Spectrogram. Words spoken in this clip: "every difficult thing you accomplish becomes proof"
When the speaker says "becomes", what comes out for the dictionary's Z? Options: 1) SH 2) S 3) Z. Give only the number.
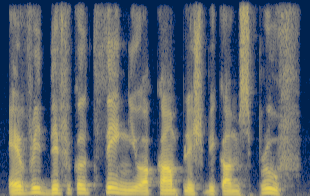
2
